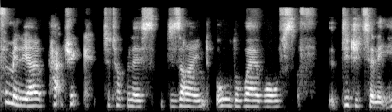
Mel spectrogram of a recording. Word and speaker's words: Tatopoulos: Speaking to Patrick Tatopoulos, but they did, and I'm sure that's how you say his name. So if it isn't, it is Patrick Tatopoulos.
